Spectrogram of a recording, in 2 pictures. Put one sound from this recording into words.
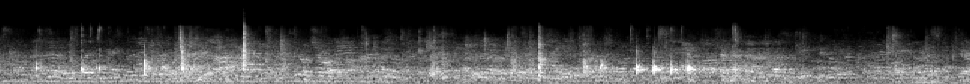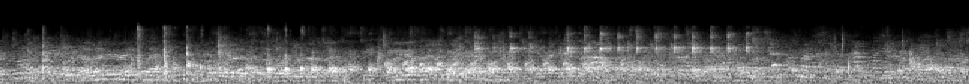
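Plastic game pieces click and clack against a wooden board.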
